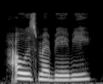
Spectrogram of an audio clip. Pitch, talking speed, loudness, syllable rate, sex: 225 Hz, 230 wpm, -16 LUFS, 5.3 syllables/s, female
